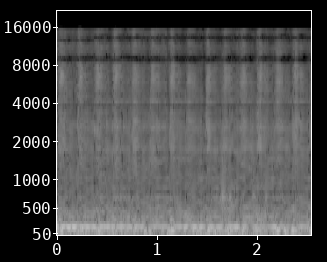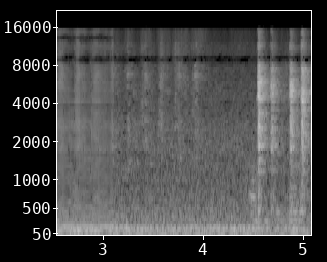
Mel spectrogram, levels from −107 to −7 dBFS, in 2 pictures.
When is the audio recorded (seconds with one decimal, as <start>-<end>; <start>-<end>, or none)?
3.1-5.1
